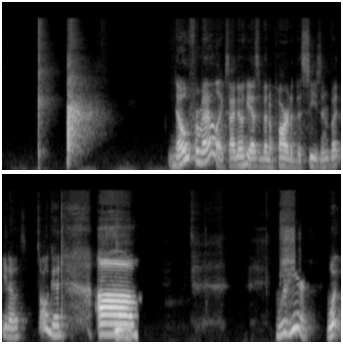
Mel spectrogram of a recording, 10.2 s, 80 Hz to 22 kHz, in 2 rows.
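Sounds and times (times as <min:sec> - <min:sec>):
sharp hand claps in a quiet room: 0:00.5 - 0:01.6
speech: 0:02.5 - 0:07.2, 0:09.2 - 0:10.1.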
